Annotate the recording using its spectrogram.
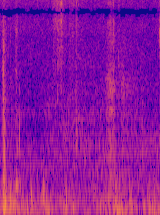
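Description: Jeep Wrangler front door latch releasing with one sharp click as the handle is pulled and the door swings open. Wind noise on the microphone and small handling rattles follow.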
